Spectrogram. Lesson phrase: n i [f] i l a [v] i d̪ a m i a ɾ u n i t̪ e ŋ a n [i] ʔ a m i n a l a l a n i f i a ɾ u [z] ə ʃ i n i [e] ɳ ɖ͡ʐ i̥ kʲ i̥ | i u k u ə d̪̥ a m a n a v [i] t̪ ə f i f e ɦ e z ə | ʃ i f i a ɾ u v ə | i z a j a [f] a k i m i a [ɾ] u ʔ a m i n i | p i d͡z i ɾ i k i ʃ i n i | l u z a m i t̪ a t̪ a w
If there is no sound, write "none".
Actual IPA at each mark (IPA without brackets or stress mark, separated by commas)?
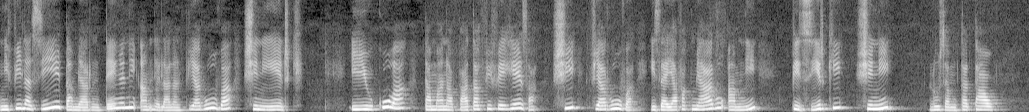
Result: f, z, i, v, e, a, f, ɾ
